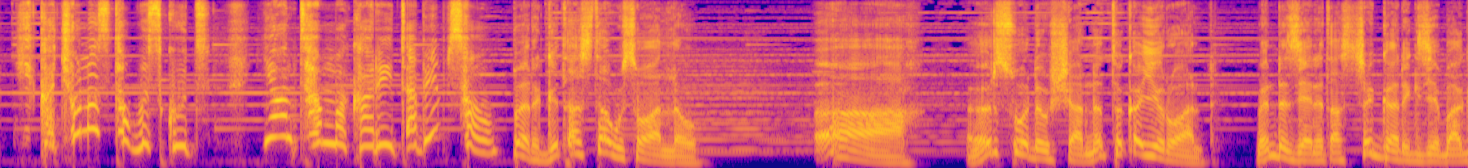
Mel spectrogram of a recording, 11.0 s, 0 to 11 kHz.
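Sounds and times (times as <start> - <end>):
background music: 0.0 - 11.0
person speaking: 0.2 - 5.3, 6.1 - 11.0.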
